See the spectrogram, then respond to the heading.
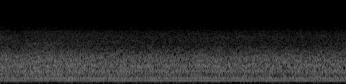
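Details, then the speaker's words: Cheap Chinese bench power supply for CB radio, powered on, set near 13 V: constant airy rush with steady low hum that never changes; its cooling fan runs noticeably noisy. "now I did notice that the fan is quite noisy I don't know if you can hear that in the video"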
